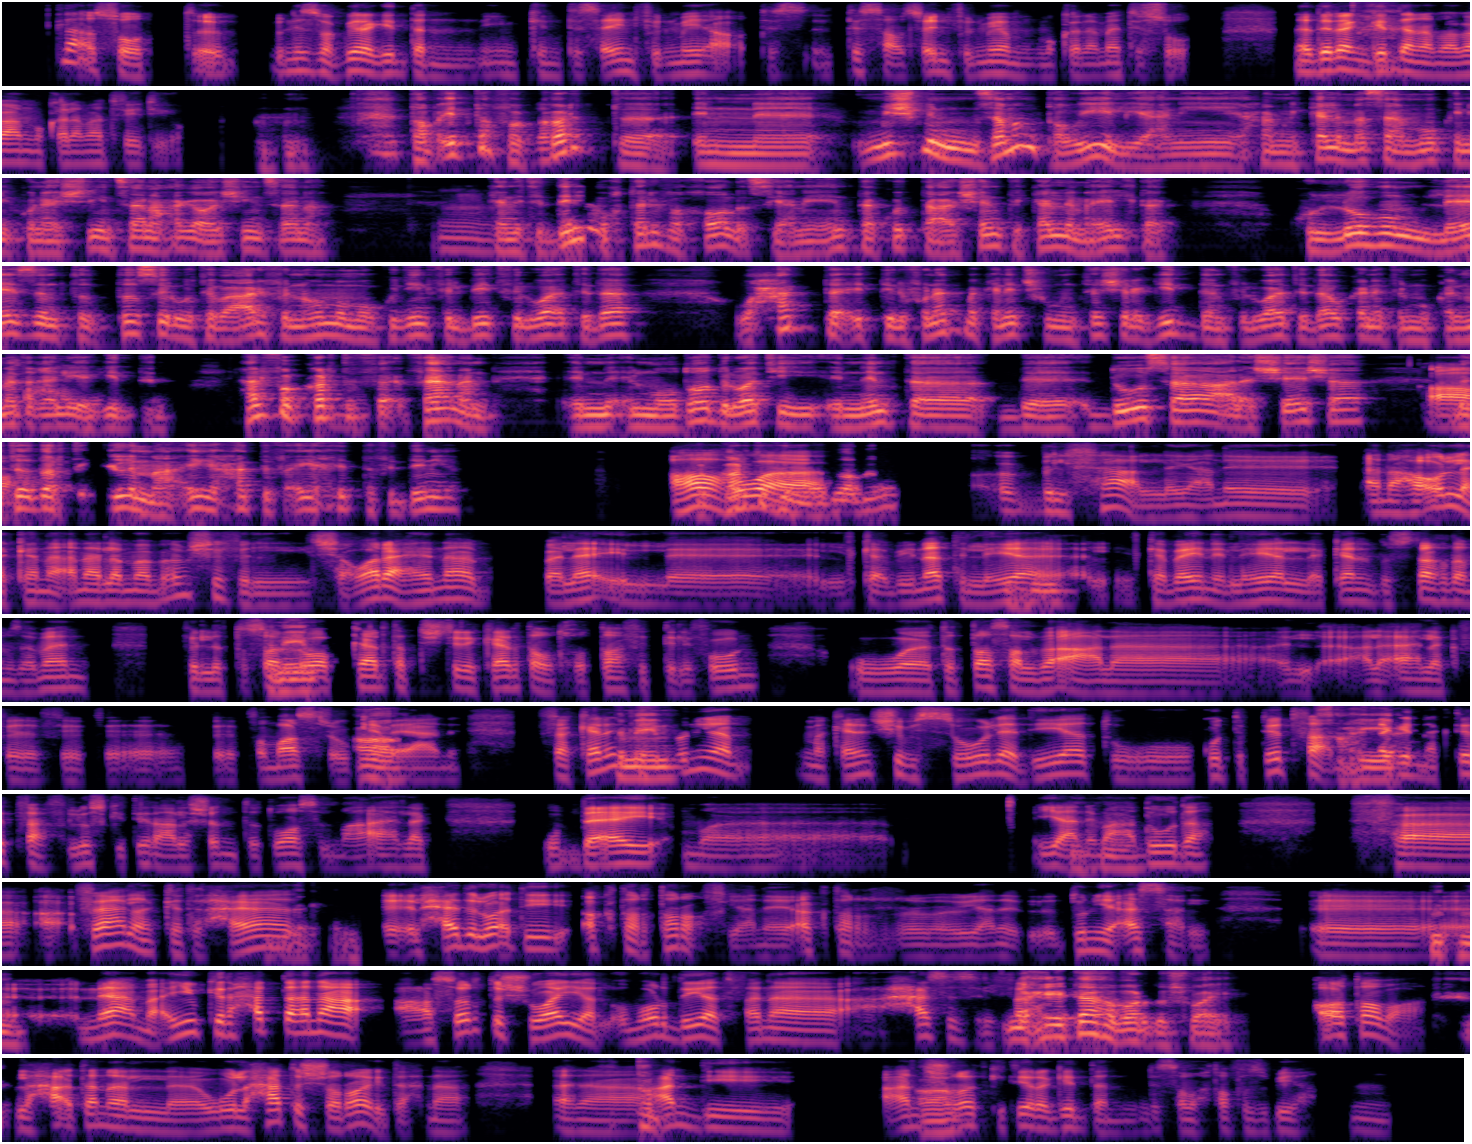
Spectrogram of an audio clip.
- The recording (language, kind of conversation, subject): Arabic, podcast, سؤال باللهجة المصرية عن أكتر تطبيق بيُستخدم يوميًا وسبب استخدامه
- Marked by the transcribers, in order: unintelligible speech; tapping; tsk; unintelligible speech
